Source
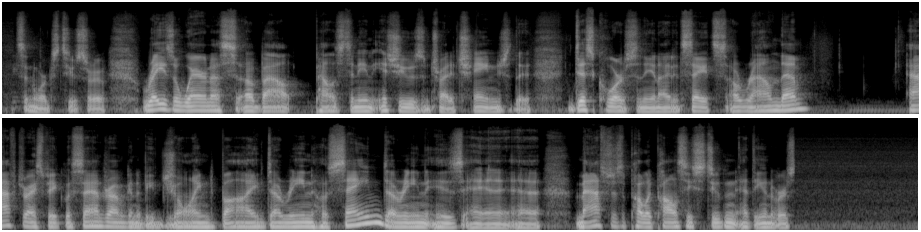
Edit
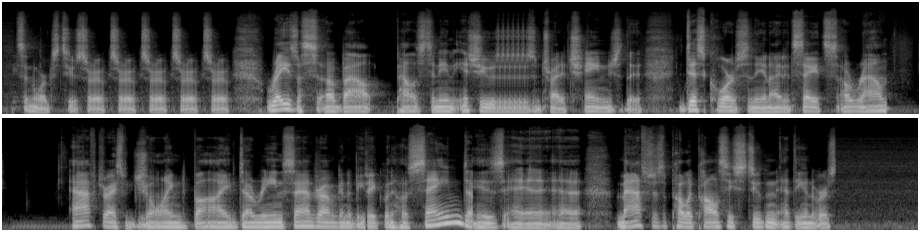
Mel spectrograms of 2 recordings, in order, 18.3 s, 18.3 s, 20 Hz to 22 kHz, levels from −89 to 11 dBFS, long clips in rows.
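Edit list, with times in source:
0.78–1.09 s: loop, 5 plays
1.73–2.16 s: delete
4.11 s: stutter 0.05 s, 7 plays
7.73–8.04 s: delete
9.61–9.86 s: swap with 10.69–12.25 s
13.07–13.46 s: delete

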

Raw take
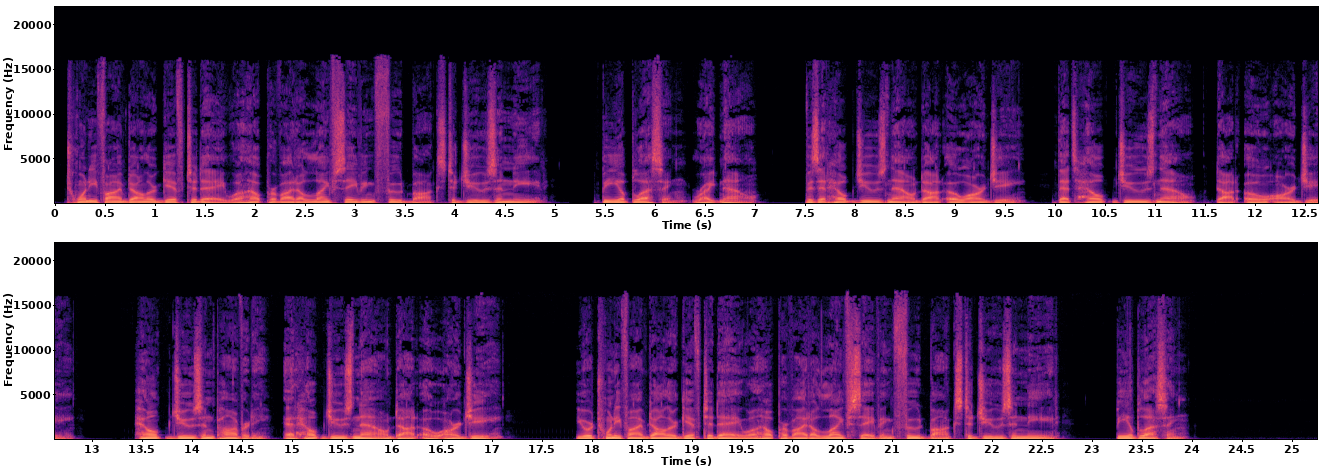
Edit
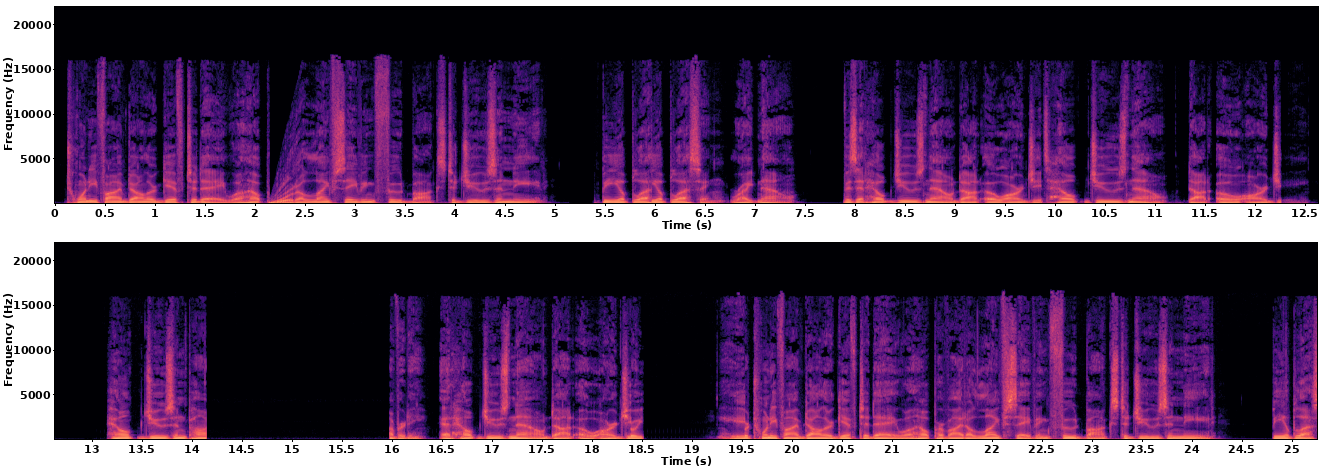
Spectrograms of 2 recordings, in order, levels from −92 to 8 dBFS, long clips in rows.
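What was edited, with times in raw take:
2.14 s: tape start 0.33 s
5.59–5.97 s: loop, 2 plays
9.48–10.14 s: delete
12.54–13.66 s: fade in
14.42 s: insert room tone 1.84 s
16.83–17.97 s: reverse

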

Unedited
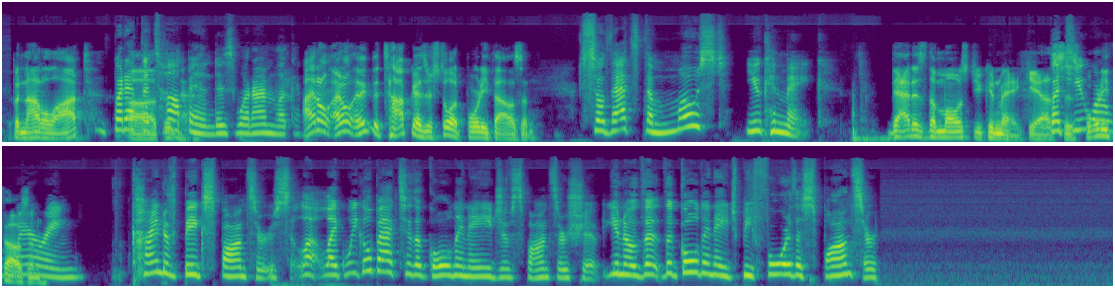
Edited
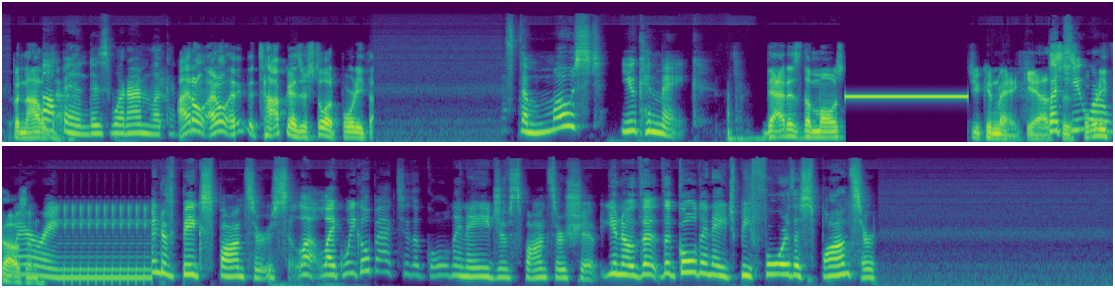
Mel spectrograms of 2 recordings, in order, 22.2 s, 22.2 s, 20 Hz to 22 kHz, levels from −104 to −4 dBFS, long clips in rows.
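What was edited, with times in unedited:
0.41–1.66 s: delete
3.58–3.95 s: fade in, from -16 dB
4.94–6.27 s: room tone, crossfade 0.06 s
9.68 s: add tone 1.52 kHz -15 dBFS 1.23 s
11.67 s: stutter in place 0.08 s, 12 plays
14.72–15.77 s: dip -15 dB, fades 0.15 s

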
